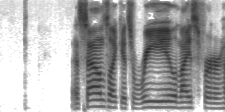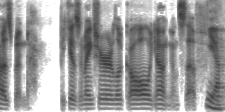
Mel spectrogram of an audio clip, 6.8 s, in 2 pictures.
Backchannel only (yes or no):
no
